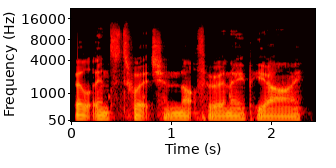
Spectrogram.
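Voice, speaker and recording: A man streaming a racing game, with a croaky voice, chatting to his viewers in a dry, offhand way. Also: a bass voice, little pitch movement, moderate pace, fairly bright tone, dry recording. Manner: chatty, dry and offhand, talking to chat while playing. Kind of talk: casual gameplay commentary.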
